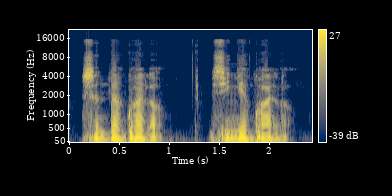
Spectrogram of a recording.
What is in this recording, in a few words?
christmas mandarin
